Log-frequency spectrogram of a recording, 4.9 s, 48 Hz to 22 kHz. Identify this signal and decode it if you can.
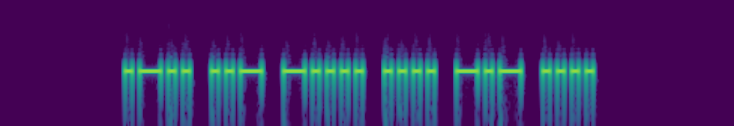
Morse code, heard as a keyed tone, about 25 wpm, 700 Hz. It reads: LU6HKH
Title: DXCC-100 Call Signs - 6 Characters - Repeated 3x - 25wpm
